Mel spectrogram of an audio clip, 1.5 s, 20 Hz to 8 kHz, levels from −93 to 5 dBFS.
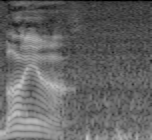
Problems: none marked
